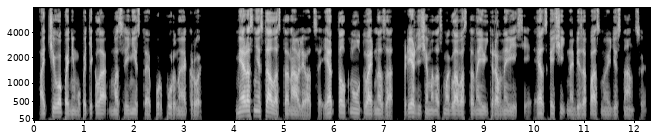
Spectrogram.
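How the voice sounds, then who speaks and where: A man reading an audiobook in a measured, dramatic narration style, on a close mic. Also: low-pitched, clear, resonant tone, no echo.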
